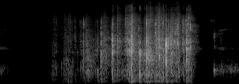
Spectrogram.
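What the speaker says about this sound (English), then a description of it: "Let's riffle shuffle it." A linen-finish tarot deck being riffle shuffled, one quick crisp fluttering burst of cards riffling together, close and distinct, followed by a brief soft tap of the cards settling.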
